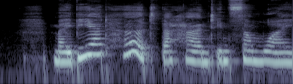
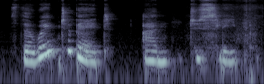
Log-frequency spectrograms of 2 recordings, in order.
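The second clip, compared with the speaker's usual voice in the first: usual speaking voice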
